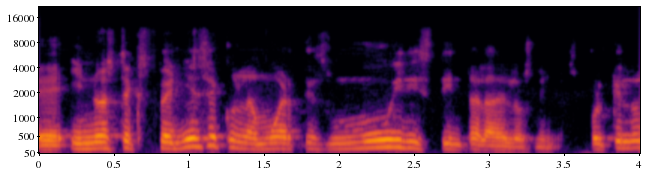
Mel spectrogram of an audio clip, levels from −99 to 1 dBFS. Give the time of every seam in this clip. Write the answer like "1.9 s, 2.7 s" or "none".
none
